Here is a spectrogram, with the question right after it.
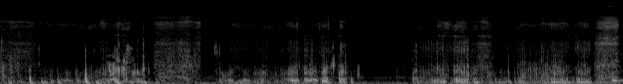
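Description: Deep, gravelly grunting and snuffling from an English Bulldog comes in uneven bursts, broken by heavy panting breaths. A person's voice can be heard briefly nearby.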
